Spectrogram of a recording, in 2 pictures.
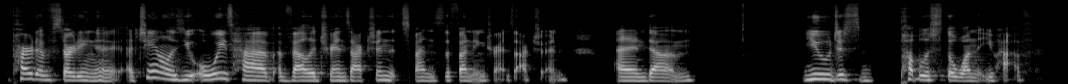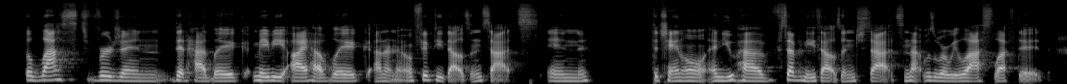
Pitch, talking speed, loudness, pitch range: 185 Hz, 165 wpm, -25 LUFS, 170-205 Hz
